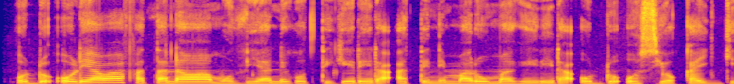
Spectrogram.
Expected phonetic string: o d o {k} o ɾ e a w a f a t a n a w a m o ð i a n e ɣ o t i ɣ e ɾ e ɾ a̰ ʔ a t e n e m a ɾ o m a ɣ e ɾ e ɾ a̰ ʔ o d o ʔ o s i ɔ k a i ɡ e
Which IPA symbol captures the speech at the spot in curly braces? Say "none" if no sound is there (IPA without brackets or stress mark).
ʔ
